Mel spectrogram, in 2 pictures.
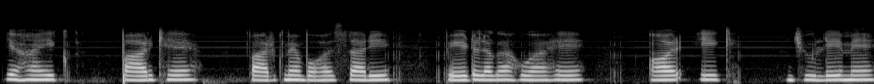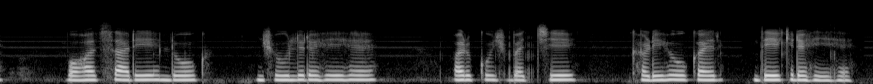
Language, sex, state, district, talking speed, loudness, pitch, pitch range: Hindi, female, Haryana, Jhajjar, 105 wpm, -16 LUFS, 210 Hz, 205-215 Hz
